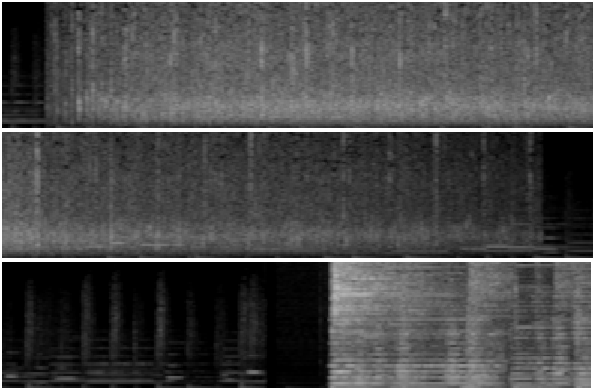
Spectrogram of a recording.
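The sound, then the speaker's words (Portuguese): Audience applause welcoming a performer onto the stage at a poetry event, dense and sustained, with a rhythmic low beat pulsing beneath it as it fades, then loud music bursts in near the end. “vamos aplaudir com muita alegria e muita alegria mesmo a Kátia aqui no palco do Ressaca Poética. Seja bem-vinda, Kátia.”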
